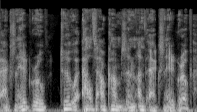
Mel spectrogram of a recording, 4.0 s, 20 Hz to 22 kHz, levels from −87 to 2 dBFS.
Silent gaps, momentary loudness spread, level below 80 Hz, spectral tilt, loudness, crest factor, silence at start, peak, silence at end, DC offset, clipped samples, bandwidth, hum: none; 4 LU; -34 dBFS; -5.5 dB/octave; -20 LUFS; 16 dB; 0 s; -4 dBFS; 0 s; under 0.1%; under 0.1%; 16 kHz; none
